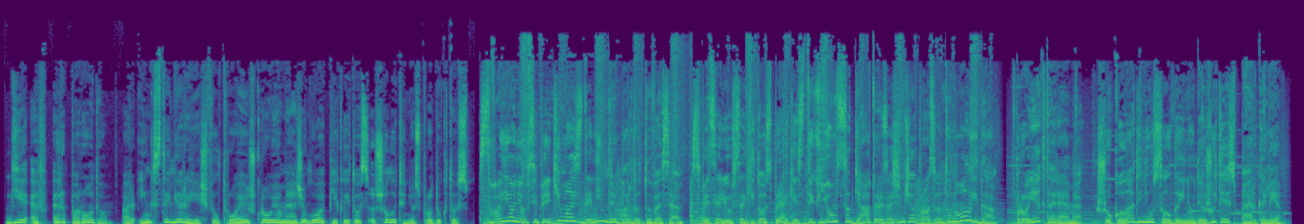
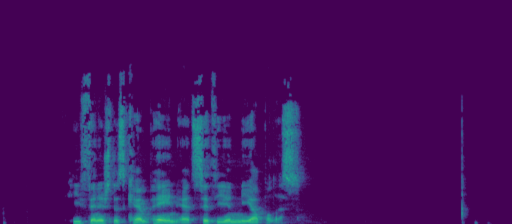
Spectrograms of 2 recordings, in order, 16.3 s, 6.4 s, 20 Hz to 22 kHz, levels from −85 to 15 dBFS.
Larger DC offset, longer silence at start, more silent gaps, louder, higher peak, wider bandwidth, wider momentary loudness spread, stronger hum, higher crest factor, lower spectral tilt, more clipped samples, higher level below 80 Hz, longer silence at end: neither; second, 0.05 s vs 0.9 s; neither; first, -9 LUFS vs -22 LUFS; first, 0 dBFS vs -4 dBFS; first, 19.5 kHz vs 15 kHz; second, 4 LU vs 7 LU; neither; second, 10 dB vs 20 dB; about the same, -4.5 dB/octave vs -3.5 dB/octave; neither; first, -26 dBFS vs -72 dBFS; second, 0.2 s vs 2.65 s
